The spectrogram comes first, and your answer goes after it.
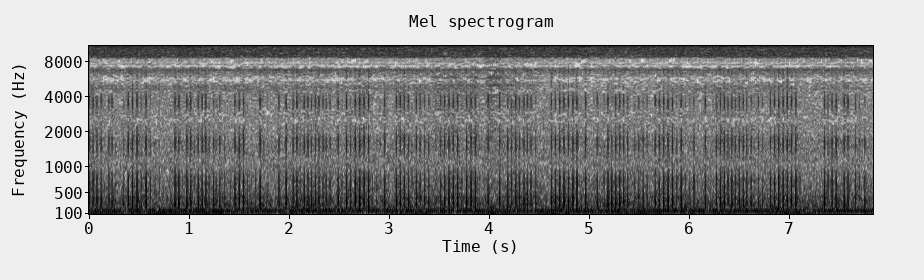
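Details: Kitten fast asleep, snoring: a soft, steady rhythmic pulsing with a low hum underneath, each breath cycle lasting under a second, quiet and continuous throughout.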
